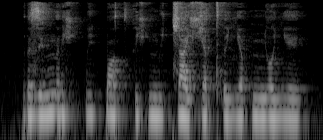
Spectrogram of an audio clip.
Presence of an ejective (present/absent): present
